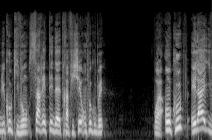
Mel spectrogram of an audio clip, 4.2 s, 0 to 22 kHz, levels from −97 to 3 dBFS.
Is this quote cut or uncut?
cut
